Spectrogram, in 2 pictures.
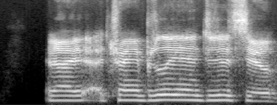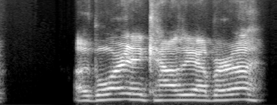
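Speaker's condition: Dysarthria; severe brain injury from car crash, coma, balance and coordination affected, disinhibition, relearned talking, eating; walking and talking again after intensive rehab, physiotherapist, kinesiologist, home gym, coaching, still improving; weak speech muscles, hard to speak clearly, must concentrate to form words, mistaken for drunk

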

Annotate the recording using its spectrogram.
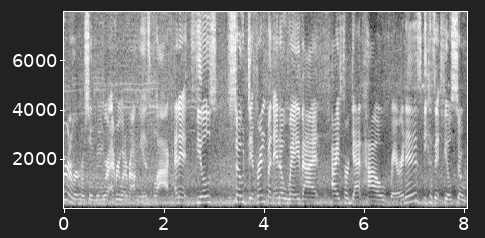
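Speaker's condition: No condition

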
